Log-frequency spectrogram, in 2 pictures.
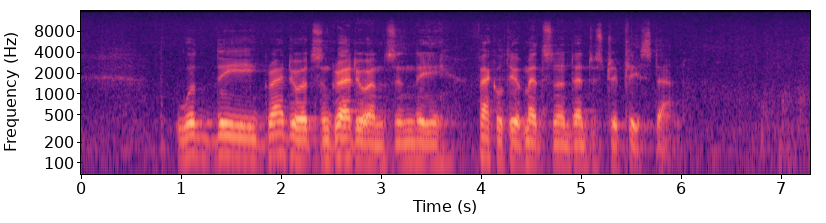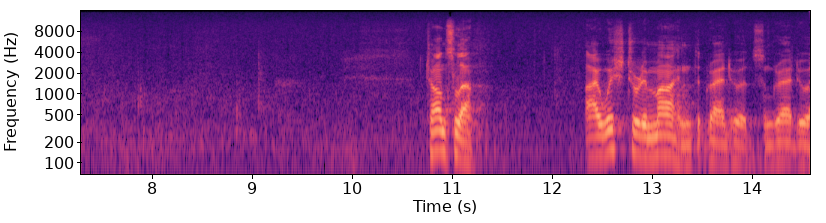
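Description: A man speaks calmly through a loudspeaker in a large echoing hall.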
